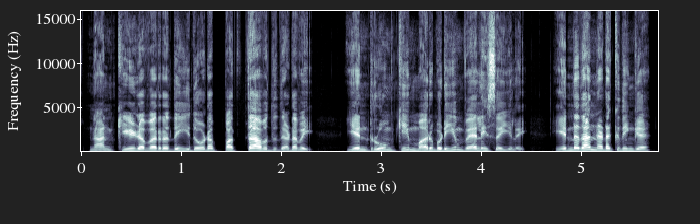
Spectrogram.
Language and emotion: Tamil, angry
